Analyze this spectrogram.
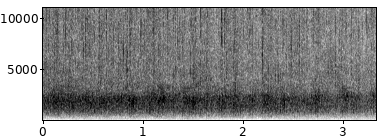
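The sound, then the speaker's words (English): Steady applause fills a church sanctuary as the audience welcomes teenagers in, a dense, even patter of many clapping hands that holds at a constant level throughout. “I want us to just put our hands together and let's welcome our teenagers into the sanctuary this morning.”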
